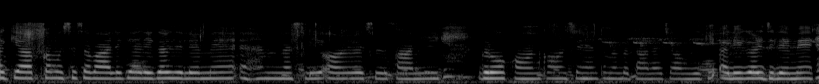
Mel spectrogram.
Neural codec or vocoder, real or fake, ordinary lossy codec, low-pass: none; real; MP3, 48 kbps; 7.2 kHz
